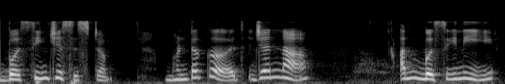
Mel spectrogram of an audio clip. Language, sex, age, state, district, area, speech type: Goan Konkani, female, 30-45, Goa, Ponda, rural, spontaneous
